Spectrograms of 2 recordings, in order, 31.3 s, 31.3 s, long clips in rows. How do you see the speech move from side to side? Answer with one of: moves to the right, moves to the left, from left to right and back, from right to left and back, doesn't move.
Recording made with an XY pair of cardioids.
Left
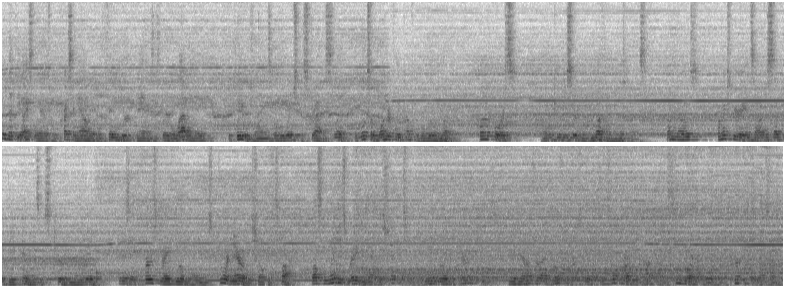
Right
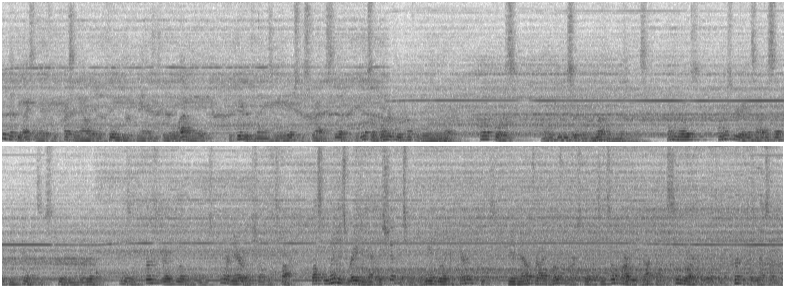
moves to the right.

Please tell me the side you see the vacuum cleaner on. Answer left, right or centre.
centre.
